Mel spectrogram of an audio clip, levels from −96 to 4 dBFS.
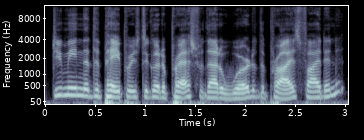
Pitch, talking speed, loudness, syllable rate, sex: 170 Hz, 395 wpm, -19 LUFS, 8.0 syllables/s, male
